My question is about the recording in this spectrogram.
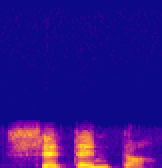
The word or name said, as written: setenta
